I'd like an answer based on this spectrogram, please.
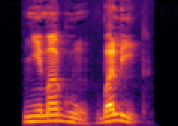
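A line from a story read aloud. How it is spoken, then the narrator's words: Through clenched teeth. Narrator (Russian): Папа сказал сквозь зубы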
